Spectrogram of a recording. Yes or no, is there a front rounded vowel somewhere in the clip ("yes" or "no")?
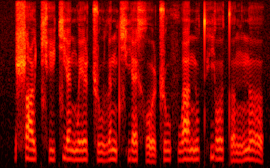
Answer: no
